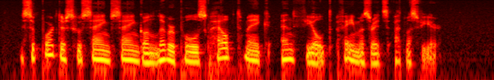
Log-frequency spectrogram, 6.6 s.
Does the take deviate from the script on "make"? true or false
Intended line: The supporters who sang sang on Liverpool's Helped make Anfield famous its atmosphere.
false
